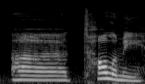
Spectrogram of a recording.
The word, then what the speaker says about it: Ptolemy: It is one of the 48 listed by the 2nd century astronomer Ptolemy, spelled with a silent P, I assume, and is one of the modern 88 constellations recognized by the International Astronomical Union.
